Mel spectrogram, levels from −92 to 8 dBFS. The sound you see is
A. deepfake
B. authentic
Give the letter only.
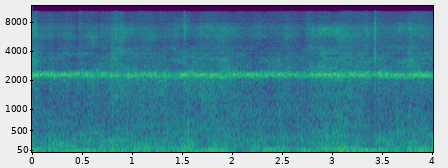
A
